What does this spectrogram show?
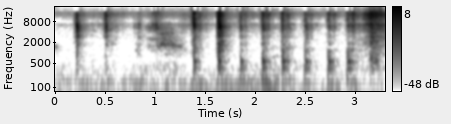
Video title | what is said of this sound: Transmission Trouble? Oil Change Lancia #Stratos Replica - Lister Bell | this was banging on the cross frame as well and actually being hollow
